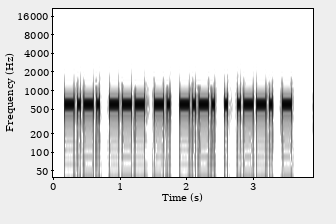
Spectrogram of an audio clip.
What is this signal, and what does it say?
Morse code, heard as a keyed tone, about 25 wpm, 600 Hz. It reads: CONCEPT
